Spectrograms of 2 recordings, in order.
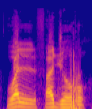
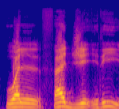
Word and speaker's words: والفجر: Потому что когда РО с сукуном, перед ней тоже с сукуном, а перед ней фатха, РО читается твердо. Вальфаджр.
